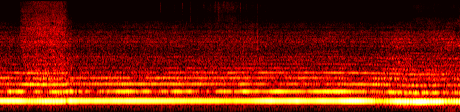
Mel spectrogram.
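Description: Hydraulic press droning steadily as its ram presses down on a cup of granular material. It is a loud, even hum with a short hiss in the first second, and its pitch dips slightly near the end.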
